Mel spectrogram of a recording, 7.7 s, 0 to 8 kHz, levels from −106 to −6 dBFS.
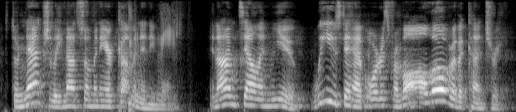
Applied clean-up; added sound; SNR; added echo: neural mask model DeepFilterNet 3.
